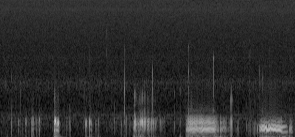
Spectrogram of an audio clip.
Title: My Stomach Growling while in a Rose Cosplay Outfit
